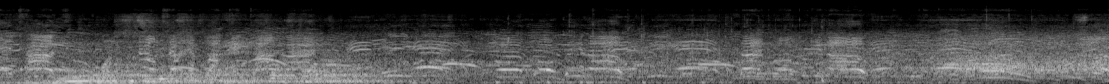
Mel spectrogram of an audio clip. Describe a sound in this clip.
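A young man chants loudly through a megaphone.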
